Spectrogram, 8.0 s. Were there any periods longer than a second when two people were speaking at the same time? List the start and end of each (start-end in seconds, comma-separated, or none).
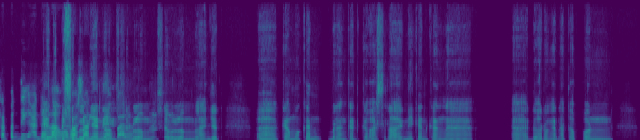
0.5-2.3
